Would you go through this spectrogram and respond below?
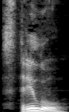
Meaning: accusative singular of стрела́ (strelá)
- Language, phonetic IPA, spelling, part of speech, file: Russian, [strʲɪˈɫu], стрелу, noun, Ru-стрелу.ogg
